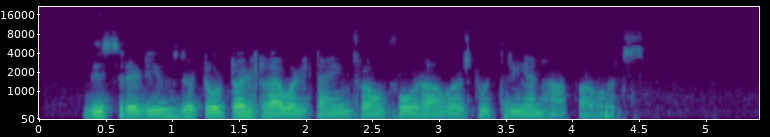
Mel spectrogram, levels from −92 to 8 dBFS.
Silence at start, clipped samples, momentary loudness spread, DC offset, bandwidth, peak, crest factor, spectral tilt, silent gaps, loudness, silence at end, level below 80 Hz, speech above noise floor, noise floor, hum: 0.35 s; under 0.1%; 11 LU; under 0.1%; 7.8 kHz; -12 dBFS; 18 dB; -8 dB/octave; none; -29 LUFS; 0.95 s; -70 dBFS; 50 dB; -78 dBFS; none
